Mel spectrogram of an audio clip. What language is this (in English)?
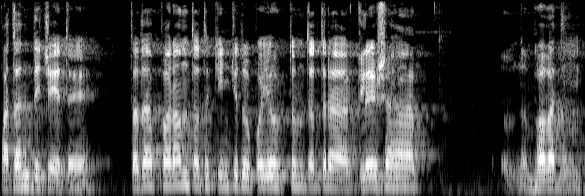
Sanskrit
